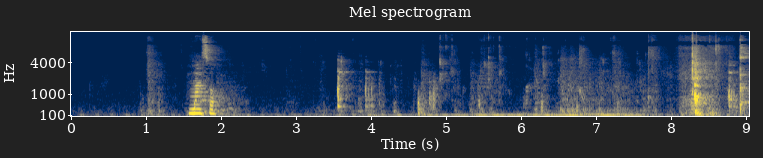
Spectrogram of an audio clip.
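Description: A young woman chews food noisily with smacking sounds.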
